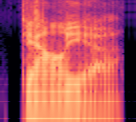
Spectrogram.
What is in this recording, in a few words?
"dahlia", American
